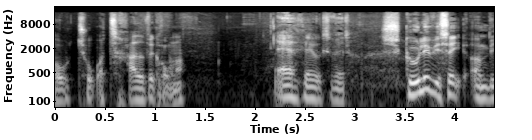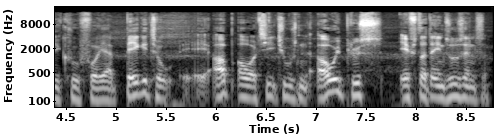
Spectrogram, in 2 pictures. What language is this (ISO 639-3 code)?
dan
